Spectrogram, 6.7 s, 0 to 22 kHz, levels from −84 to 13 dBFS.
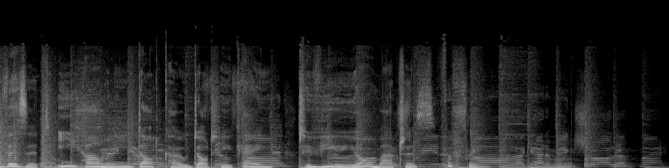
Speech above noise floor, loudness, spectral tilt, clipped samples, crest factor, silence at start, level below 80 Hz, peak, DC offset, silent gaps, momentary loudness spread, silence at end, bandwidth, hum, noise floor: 27 dB; -21 LUFS; -5.5 dB/octave; under 0.1%; 18 dB; 0 s; -44 dBFS; -4 dBFS; under 0.1%; none; 18 LU; 0.2 s; 16 kHz; none; -47 dBFS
